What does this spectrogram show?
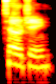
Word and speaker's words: toji: and did I say that right is it toji is is that how you pronounce it yeah tochi or I just say Hector but people like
